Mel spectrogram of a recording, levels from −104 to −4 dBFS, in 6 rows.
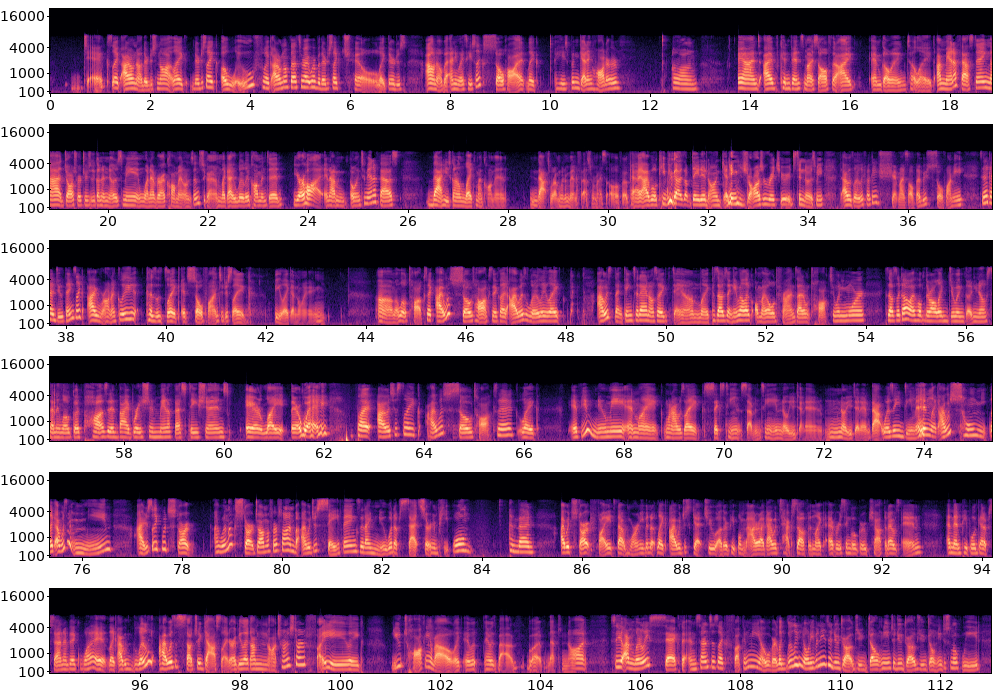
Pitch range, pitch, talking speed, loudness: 185-245 Hz, 205 Hz, 200 wpm, -23 LUFS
